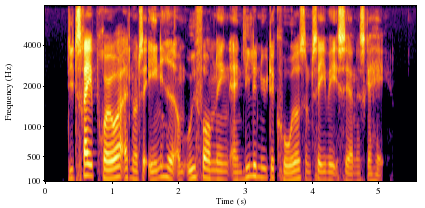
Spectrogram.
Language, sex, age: Danish, male, 21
